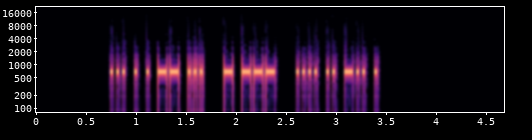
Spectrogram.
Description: Morse code, heard as a keyed tone, about 40 wpm, 700 Hz. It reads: SEEMS TO HIDE
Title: Dit Challenge 40wpm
